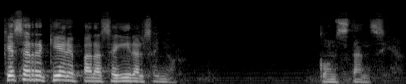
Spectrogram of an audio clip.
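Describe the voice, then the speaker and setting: A man's voice: high-pitched, expressive, a little slow. A male pastor preaching a sermon, asking the congregation question after question with rising and falling emphasis.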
